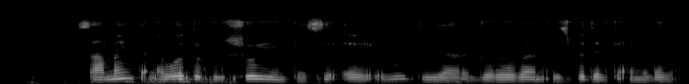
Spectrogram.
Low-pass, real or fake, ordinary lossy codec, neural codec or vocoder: 14.4 kHz; fake; none; codec, 44.1 kHz, 7.8 kbps, DAC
